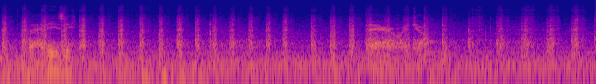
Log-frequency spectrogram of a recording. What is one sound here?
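A stiff brush taps rapidly against canvas.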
